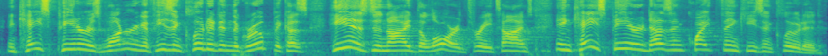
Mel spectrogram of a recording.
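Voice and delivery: loud, high, urgent pulpit voice; full-force preaching. Real, not acted. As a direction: press it home hard, pitched high.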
